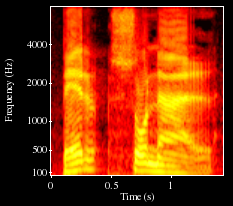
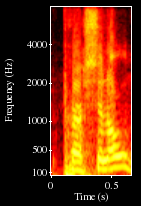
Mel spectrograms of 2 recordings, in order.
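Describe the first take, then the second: First: It is said with Spanish sounds. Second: It is said with English sounds.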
